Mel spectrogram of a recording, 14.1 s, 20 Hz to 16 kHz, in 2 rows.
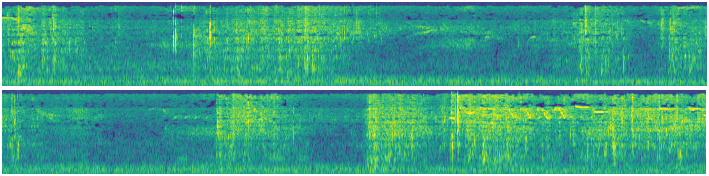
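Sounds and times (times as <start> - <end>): fish splashing at water surface: 1.9 - 3.6, 10.6 - 14.0.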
